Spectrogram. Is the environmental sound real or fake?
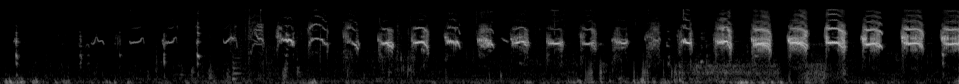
real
